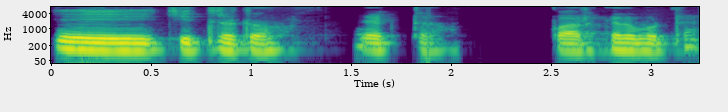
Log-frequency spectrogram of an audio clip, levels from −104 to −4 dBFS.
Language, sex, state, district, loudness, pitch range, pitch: Bengali, male, West Bengal, Jhargram, -18 LUFS, 130-140 Hz, 135 Hz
